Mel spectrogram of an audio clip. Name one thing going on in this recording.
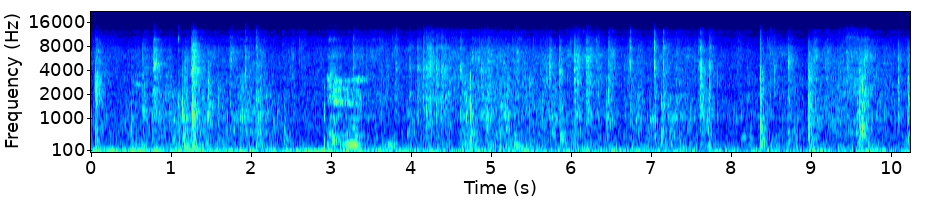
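Footsteps thud softly on wooden stairs.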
